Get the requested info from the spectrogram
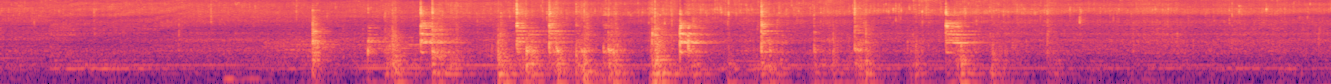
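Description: Chopped chayote and onion sizzling in oil in a metal pot, with a steady hiss. From about three seconds in until about ten seconds, a spoon stirs the pieces, giving a run of clicks and scrapes against the pot.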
